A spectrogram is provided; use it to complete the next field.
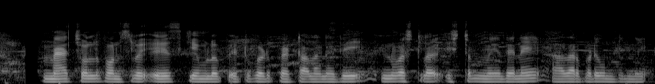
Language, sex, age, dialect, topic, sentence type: Telugu, male, 25-30, Central/Coastal, banking, statement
